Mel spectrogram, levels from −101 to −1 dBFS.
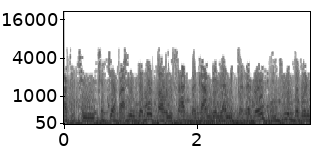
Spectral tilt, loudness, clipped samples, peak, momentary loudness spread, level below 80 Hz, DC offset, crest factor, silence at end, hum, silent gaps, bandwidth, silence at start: -7 dB/octave; -23 LUFS; under 0.1%; -12 dBFS; 2 LU; -28 dBFS; under 0.1%; 8 dB; 0 s; none; none; 5.8 kHz; 0 s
